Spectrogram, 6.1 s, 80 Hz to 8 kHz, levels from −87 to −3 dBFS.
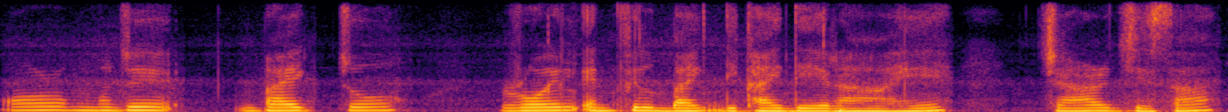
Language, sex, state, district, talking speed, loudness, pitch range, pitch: Hindi, female, Arunachal Pradesh, Papum Pare, 125 wpm, -16 LUFS, 195-230 Hz, 215 Hz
